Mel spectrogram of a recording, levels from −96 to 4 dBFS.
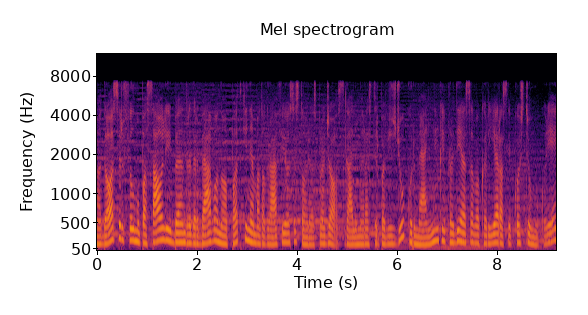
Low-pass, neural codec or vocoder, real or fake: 7.2 kHz; none; real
